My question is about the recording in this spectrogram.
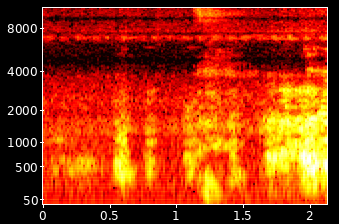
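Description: Mostly quiet, with a few soft mouth and spoon sounds as a child eats from a spoon, then a voice starts up near the end.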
